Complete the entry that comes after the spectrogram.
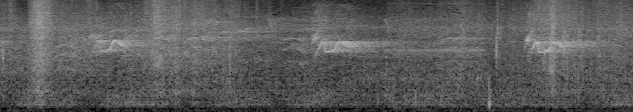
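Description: A bird repeats a short high call that flicks up at its start, about every two seconds, over brief rustles and crackles in dry leaf litter as young macaques scuffle.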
